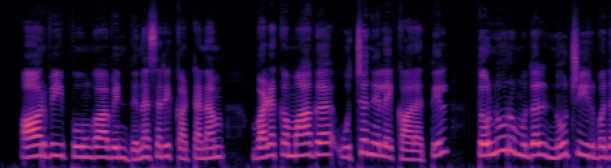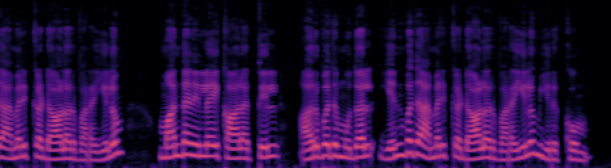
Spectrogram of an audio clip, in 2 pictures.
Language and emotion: Tamil, neutral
